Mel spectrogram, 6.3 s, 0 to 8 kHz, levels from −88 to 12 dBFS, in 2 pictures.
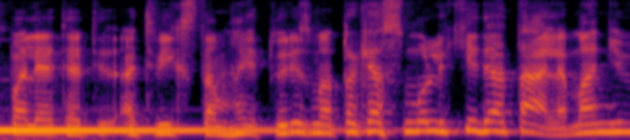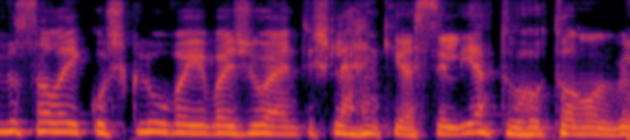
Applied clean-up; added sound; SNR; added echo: none; Keyboard (musical); 1 dB; none.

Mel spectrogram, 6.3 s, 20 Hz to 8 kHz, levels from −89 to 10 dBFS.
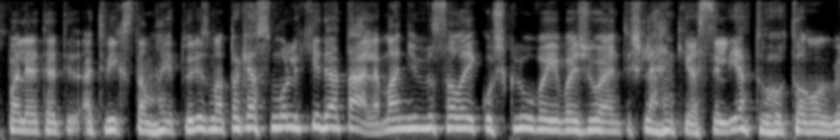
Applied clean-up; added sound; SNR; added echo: neural mask model Resemble Enhance denoiser.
